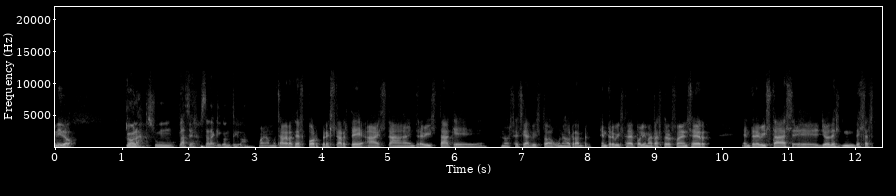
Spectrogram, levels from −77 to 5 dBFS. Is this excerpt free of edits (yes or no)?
no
